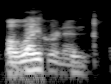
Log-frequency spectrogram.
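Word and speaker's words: olecranon: But basically, yeah, it's like the Olokrainen, I think. Something like that. I probably just butchered it. – Olekrinen. That's what it was. – Olekrinen. There you go.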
